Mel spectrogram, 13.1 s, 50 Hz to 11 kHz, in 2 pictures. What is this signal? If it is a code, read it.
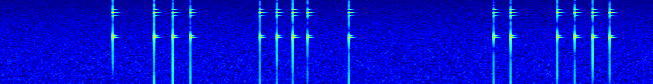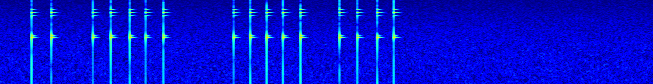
Tap code, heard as taps on glass, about 6 knocks a second. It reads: CQ IJY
